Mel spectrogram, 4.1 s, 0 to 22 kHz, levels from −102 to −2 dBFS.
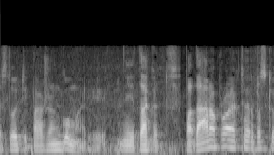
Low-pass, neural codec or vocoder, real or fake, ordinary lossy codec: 7.2 kHz; codec, 16 kHz, 4 kbps, FreqCodec, larger model; fake; MP3, 48 kbps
